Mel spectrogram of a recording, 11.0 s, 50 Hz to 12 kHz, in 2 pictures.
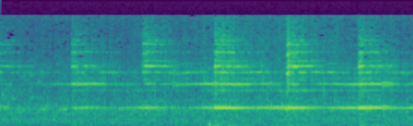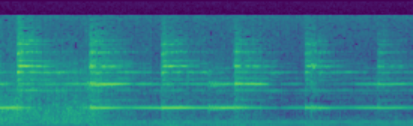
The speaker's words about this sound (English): Polk Street heard the victory bell for the last time on September 26th as it chanted the news of AHS winning over San Angelo 12-7.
